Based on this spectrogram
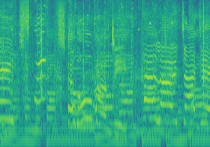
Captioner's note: laughter; squeaking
